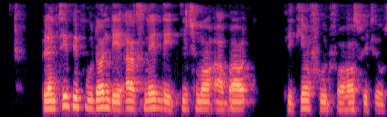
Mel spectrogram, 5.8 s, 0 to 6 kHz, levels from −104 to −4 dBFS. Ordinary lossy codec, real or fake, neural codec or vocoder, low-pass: none; fake; vocoder, 22.05 kHz, 80 mel bands, Vocos; 5.4 kHz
